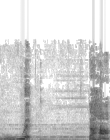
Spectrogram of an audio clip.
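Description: A woman's speech with a pause, over soft background music of sustained, steady tones.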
